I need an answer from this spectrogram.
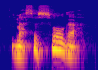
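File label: "massasauga", British English; pronunciations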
